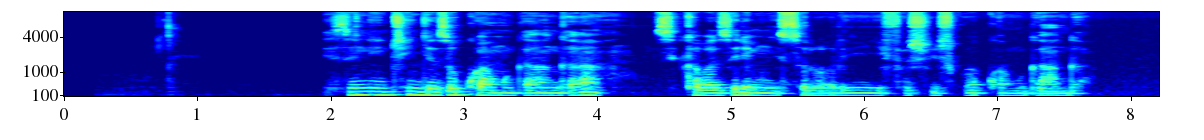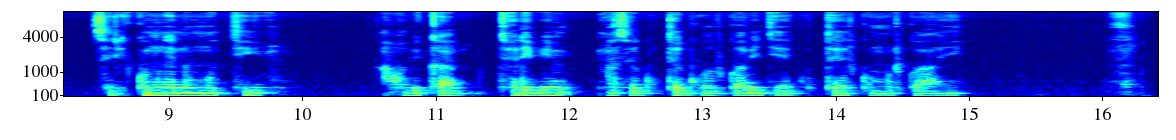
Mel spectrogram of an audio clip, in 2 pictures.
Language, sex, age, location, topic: Kinyarwanda, male, 25-35, Kigali, health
